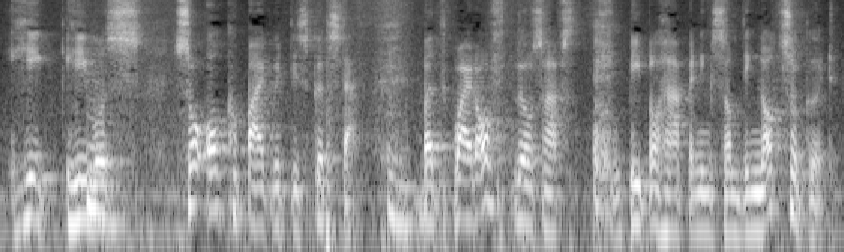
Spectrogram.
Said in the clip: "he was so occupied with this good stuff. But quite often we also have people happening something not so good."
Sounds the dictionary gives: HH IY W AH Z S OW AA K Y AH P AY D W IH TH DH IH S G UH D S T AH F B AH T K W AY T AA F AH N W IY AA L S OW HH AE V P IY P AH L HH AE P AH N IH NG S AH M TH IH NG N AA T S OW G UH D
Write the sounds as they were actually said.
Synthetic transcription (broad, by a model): HH IY W AH Z S OW AA K Y AH P AY D W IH DH IH S G UH D S T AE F B AH T K W AY T AA F AH N W IY AA L S OW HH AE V P IY P L HH AE P AH N IH NG S AH M TH IH NG N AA T S OW G UH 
